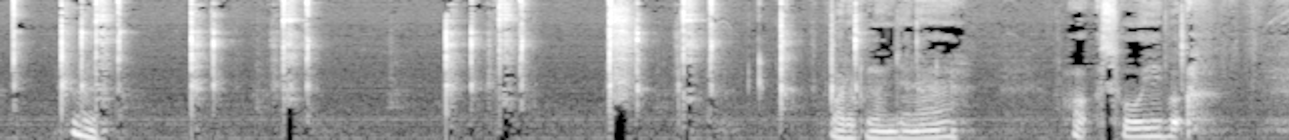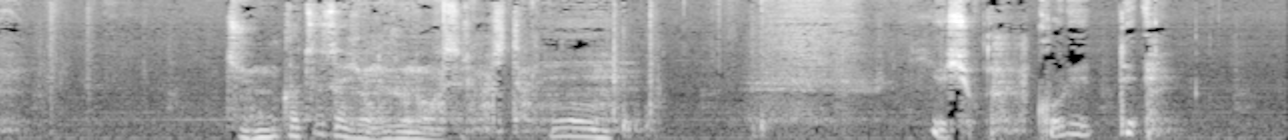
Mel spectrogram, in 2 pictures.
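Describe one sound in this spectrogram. Metal parts click and clack as they are handled close by.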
